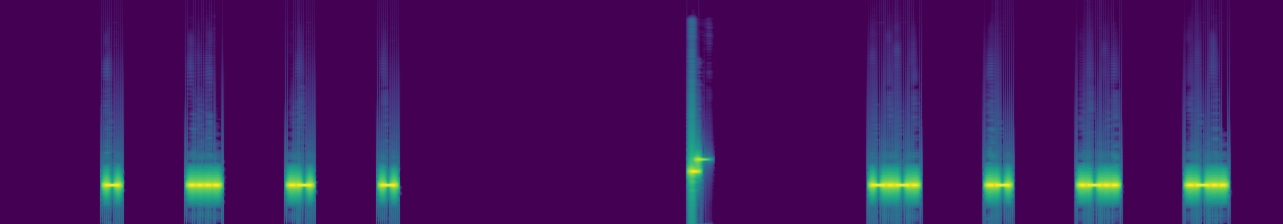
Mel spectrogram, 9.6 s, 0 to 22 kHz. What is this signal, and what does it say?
Morse code, heard as a keyed tone, about 40 wpm, spaced as for 14 wpm, 690 Hz. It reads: THAT CALL
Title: 6x Character Spacing - Top 100 Words - 40wpm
